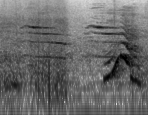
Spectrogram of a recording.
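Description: A children's animal-sounds toy plays a recorded cat meow: a short tonal lead-in, then one clear, rising-and-falling meow, moderately loud, with no talking.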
